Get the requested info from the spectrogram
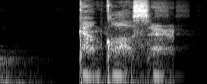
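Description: A hip-hop track's last sound dies away, and about a second in there is a brief whispered voice of about one second, breathy and without pitch.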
